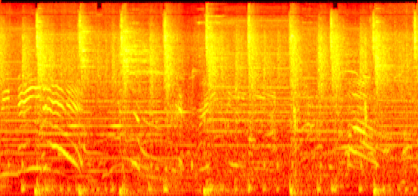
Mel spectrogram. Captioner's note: chatter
